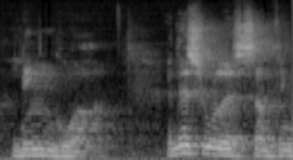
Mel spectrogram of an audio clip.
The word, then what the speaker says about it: lingua: So, for example, language is not lingua, but lingua.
